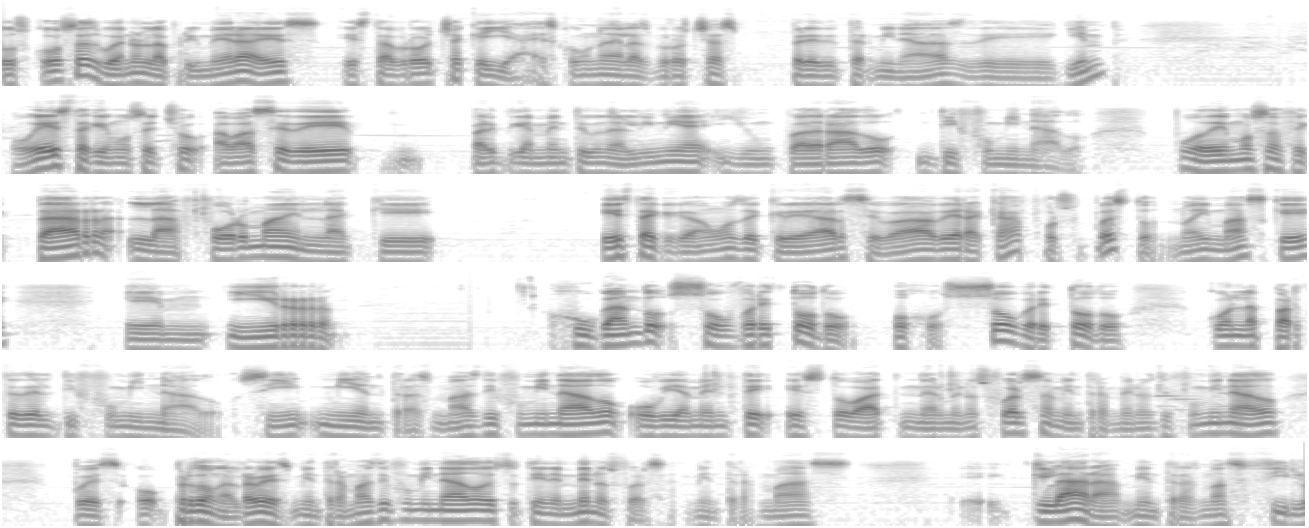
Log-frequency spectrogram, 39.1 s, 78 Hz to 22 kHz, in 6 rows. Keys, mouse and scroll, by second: 0.7 click, 3.0-3.7 scroll down 1, 3.8-4.2 scroll up 2, 5.1 click, 13.0 alt+Tab, 13.9 click, 14.8-16.2 drag, 17.0 alt+Tab, 23.8 click, 27.8 click, 28.6 alt+Tab, 29.8 alt+Tab, 30.9 alt+Tab, 34.1 click, 35.1-36.9 drag, 37.5-38.9 drag.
